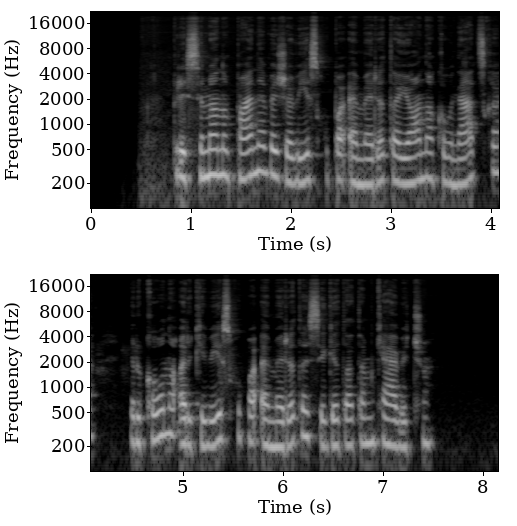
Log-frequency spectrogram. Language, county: Lithuanian, Vilnius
